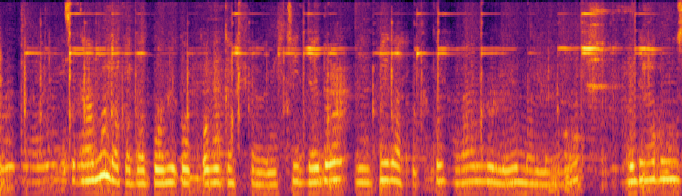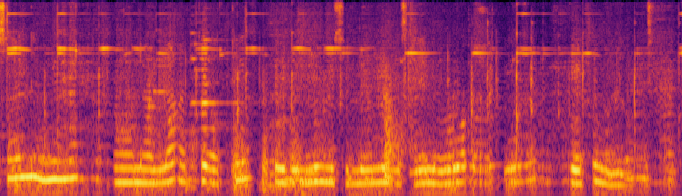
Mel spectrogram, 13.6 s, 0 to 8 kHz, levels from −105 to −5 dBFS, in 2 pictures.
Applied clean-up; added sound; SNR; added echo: neural mask model RNNoise.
